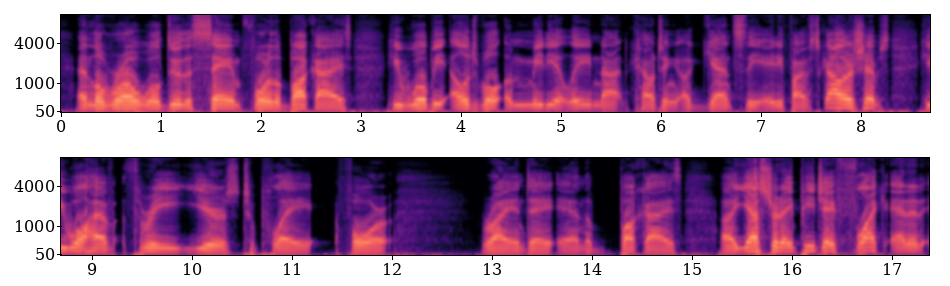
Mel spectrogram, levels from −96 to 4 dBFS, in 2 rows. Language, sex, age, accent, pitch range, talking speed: English, male, 20-39, American, 115-140 Hz, 130 wpm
